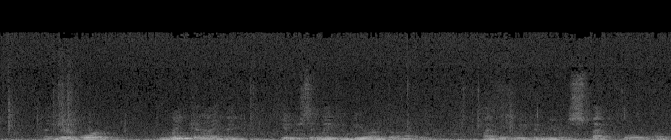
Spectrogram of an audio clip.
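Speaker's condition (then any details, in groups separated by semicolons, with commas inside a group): No condition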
